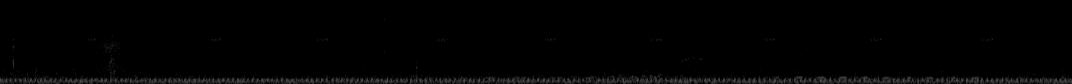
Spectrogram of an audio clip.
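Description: Near silence: faint outdoor ambience with a steady low hum and a soft high chirp repeating about once a second.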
